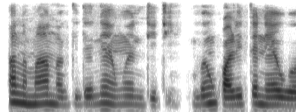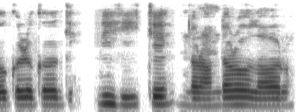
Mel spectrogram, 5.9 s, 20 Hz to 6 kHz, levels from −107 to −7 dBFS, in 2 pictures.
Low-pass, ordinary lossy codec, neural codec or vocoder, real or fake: 5.4 kHz; AAC, 48 kbps; none; real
